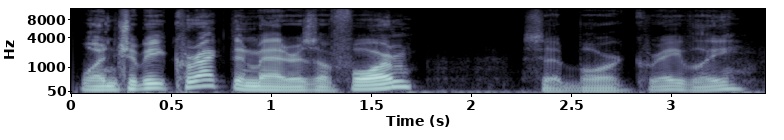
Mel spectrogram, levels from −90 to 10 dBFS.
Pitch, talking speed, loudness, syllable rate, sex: 105 Hz, 190 wpm, -18 LUFS, 5.7 syllables/s, male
